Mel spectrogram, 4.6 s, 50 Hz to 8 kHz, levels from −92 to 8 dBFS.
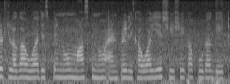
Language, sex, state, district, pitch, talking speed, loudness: Hindi, female, Bihar, Darbhanga, 210 Hz, 235 wpm, -29 LUFS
